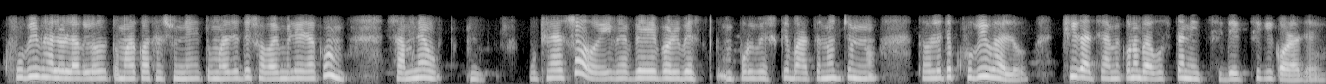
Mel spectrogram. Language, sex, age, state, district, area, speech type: Bengali, female, 18-30, West Bengal, Birbhum, urban, conversation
